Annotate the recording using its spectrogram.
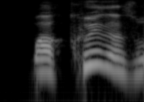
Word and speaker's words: Marquinhos: Marquisios. How'd you say his name again? – Marquinhos, what, from PSG? – Yeah, PSG, that's it.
